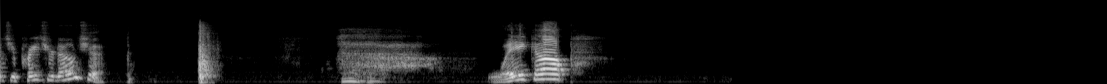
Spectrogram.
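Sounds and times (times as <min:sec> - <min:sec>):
man sighing heavily: 0:03.4 - 0:04.6.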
